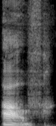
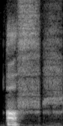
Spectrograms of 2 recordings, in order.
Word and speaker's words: of: So, en aller, nous gagnons of. Of, O-F. Moun yo kon gen tendance prononcer off. Off là c'est O-2-F. Mais O-F là lui-même c'est of.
